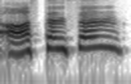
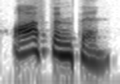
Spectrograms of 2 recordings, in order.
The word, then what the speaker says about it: Ostenson: Is it Ostenson? Yeah. Okay. It sounds like it's spelled. I usually actually say the name first just to make sure I got it. So, Ostenson.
